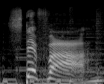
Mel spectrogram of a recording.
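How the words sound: The name is said in an Australian accent. "His accent made it stiffer"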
